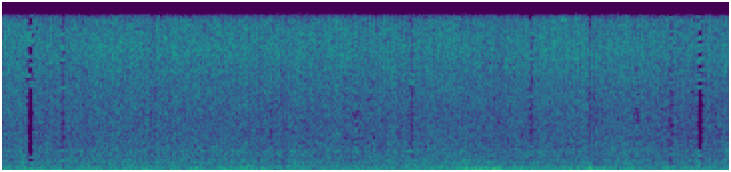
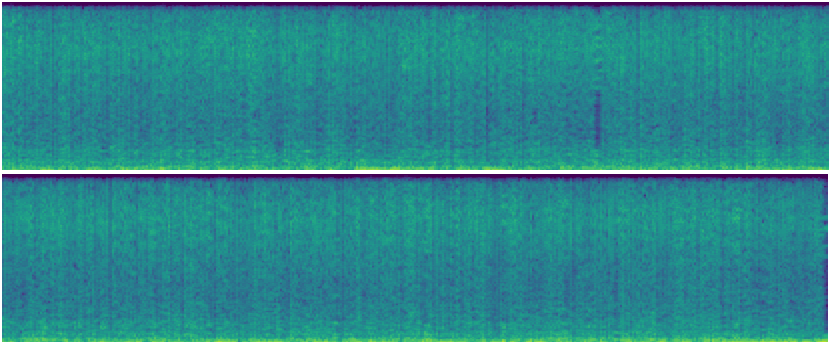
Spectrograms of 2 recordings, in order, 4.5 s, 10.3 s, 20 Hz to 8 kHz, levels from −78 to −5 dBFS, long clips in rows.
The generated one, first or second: second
